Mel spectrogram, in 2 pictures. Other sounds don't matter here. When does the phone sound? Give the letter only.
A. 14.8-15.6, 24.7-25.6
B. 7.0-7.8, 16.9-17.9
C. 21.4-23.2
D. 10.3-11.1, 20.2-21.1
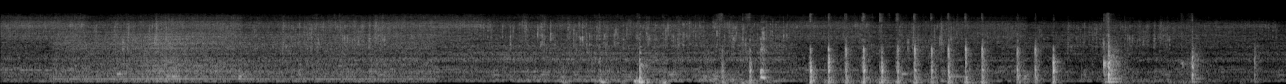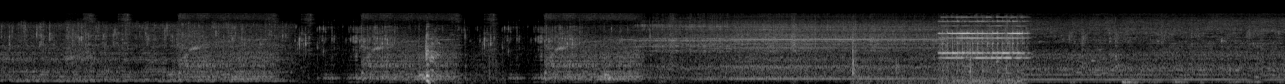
C.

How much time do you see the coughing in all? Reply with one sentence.
The coughing can be heard for 2 seconds in total.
